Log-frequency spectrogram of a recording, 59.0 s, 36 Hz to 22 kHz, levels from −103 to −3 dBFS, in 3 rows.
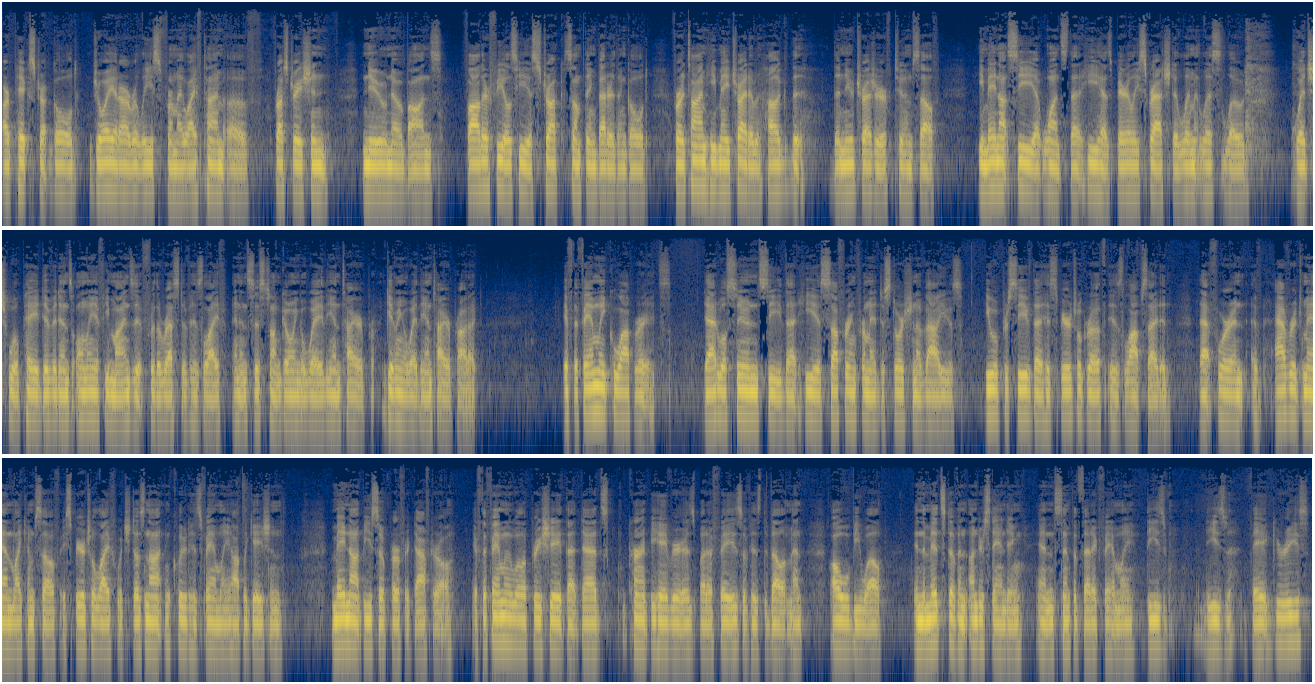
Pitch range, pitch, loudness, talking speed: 95-110 Hz, 100 Hz, -25 LUFS, 165 wpm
